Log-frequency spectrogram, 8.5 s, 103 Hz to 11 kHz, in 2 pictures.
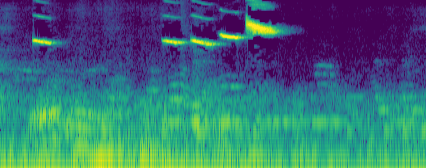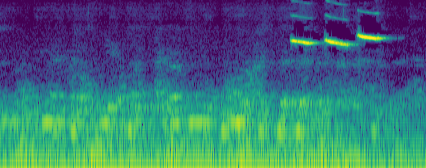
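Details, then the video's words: Capped seedeater (caboclinho), caged, classic three-note 'dó' song: two phrases of clear high whistles, each a steady note, a slightly lower one, then a bright rising upslurred final note, separated by about five seconds of low hum. "CABOCLINHO CANTO DÓ 3 NOTAS CLÁSSICO"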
